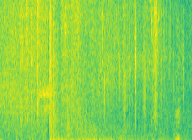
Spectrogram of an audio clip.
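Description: A laser gun fires with a sizzling buzz.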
